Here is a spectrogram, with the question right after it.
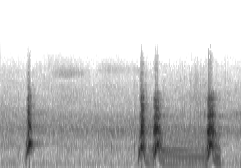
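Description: A German Shepherd gives loud, sharp protection barks, including a quick double bark, with pauses between.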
